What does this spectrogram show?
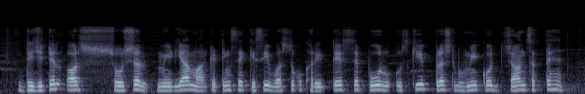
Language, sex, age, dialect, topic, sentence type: Hindi, male, 25-30, Garhwali, banking, statement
